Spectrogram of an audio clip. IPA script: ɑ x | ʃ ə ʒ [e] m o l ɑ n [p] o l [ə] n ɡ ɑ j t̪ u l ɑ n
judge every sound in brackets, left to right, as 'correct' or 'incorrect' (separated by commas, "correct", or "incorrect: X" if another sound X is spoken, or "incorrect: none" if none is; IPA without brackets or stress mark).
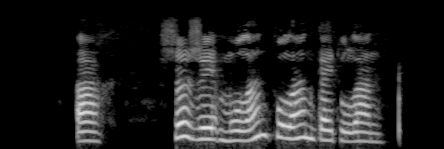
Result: correct, correct, incorrect: ɑ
